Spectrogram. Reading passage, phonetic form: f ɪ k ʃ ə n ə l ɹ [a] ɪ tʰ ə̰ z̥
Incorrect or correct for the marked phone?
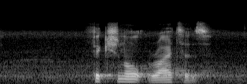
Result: correct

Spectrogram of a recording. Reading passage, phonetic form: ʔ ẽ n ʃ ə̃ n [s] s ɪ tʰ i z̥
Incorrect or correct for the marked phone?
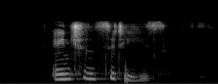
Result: incorrect: t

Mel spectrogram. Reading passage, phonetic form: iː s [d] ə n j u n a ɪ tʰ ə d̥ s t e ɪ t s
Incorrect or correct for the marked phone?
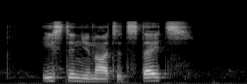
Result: incorrect: t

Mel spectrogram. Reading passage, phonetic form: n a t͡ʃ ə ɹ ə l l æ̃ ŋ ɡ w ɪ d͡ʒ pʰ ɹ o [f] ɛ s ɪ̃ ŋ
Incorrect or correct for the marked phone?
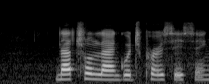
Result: incorrect: s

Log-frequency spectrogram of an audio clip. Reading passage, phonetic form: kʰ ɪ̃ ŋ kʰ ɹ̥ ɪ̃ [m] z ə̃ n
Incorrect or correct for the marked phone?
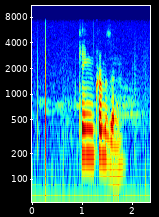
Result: correct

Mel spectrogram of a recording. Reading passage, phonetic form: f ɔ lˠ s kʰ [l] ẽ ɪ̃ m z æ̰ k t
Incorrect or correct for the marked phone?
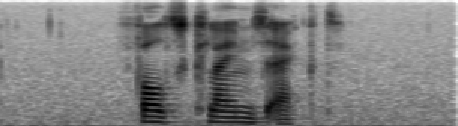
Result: correct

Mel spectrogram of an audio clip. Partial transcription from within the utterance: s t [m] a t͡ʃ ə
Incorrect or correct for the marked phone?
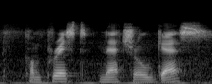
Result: incorrect: n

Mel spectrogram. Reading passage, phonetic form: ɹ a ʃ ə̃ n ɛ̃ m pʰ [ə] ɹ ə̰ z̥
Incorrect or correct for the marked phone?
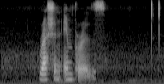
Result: correct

